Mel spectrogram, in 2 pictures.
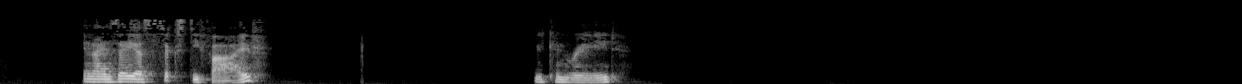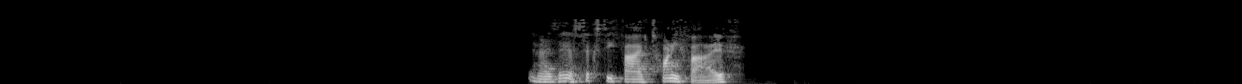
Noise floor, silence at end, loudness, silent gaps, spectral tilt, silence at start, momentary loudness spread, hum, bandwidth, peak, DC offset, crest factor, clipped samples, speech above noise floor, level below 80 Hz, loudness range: -81 dBFS; 5 s; -18 LUFS; none; -6.5 dB/octave; 0.85 s; 11 LU; none; 8.4 kHz; 0 dBFS; under 0.1%; 24 dB; under 0.1%; 63 dB; -58 dBFS; 9 LU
